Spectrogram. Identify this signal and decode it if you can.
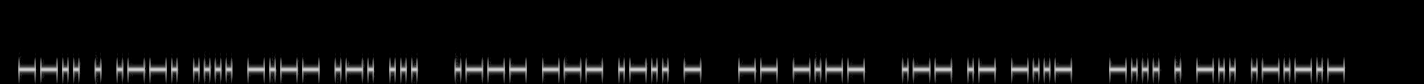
Morse code, heard as a keyed tone, about 22 wpm, 700 Hz. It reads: ZEPHYRS JOLT MY WAX BED.
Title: Pangram Challenge v2 - 22wpm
